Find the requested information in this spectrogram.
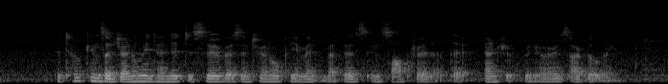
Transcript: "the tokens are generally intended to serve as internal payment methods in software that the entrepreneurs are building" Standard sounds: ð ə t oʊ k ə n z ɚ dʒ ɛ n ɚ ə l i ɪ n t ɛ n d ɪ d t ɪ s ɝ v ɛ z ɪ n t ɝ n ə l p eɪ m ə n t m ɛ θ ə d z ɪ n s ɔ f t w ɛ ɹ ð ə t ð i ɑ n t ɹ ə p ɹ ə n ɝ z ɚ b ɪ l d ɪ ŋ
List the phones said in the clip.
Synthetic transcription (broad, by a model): ð ə t oʊ k ə n z ɚ dʒ ɛ n ɚ l i ɪ n t ɛ n d ɪ d t ɪ s ɝ v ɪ z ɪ n t ɝ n l p eɪ m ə n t m ɛ θ ə d z ɪ n s ɔ f t w ɛ ɹ ð ə t ð i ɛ n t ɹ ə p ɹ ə n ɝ z ɚ b ɪ l d ɪ ŋ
